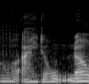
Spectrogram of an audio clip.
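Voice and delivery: in a whisper. Answering a frightened question about what is happening to ma, whispered. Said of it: "whispered Mary".

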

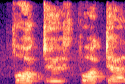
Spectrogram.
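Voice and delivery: mock furious tone. Recalling a team's loss, the speaker acts out a teammate, mock-angry. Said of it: "They're slam doors".

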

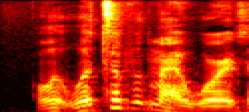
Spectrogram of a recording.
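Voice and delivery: ordinary delivery

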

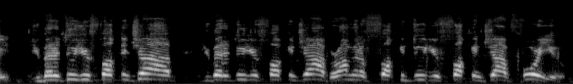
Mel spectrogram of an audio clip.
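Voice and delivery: put-on very high, rasping, swooping, escalating holler. Retelling how the angry man yelled again, even louder: imitating a man yelling louder. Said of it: "even louder".

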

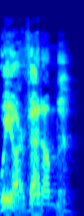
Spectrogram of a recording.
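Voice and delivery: deep, auto-tuned, effects-track-like voice. Retelling a trailer scene, the character answering the bad guy, Venom's deep auto-tune voice. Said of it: "in the deep auto-tune voice that they use".

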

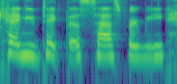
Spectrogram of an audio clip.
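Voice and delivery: plain

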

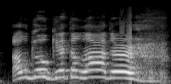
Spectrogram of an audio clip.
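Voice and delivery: high, drawn-out, carried-away shouting. Voicing Robin, who runs off to fetch a ladder: shouting in character. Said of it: "Don't shout".

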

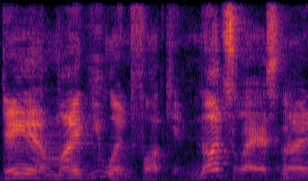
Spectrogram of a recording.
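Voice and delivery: ordinary delivery

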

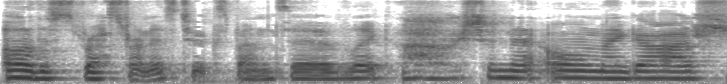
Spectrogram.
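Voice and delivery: mock muttering under breath. Retelling a couple discussing a restaurant's cost: imitating muttering under breath. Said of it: "discussing under their breath".

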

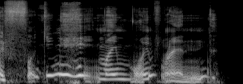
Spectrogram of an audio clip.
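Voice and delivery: put-on crying, very high, swooping, wailing sobs. Retelling a friend sitting down and crying: imitating someone crying. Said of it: "sits back down and starts crying".

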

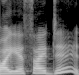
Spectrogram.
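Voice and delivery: sunny, cheerful tone. Retelling a girl's answer when the teacher questions her, imitating a cheerful reply. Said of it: "she like cheerfully goes".

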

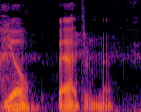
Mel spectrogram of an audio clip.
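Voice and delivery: deep, low voice. Retelling what someone who walked in asked for: imitating a deep voice. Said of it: "just like that with that deep voice".

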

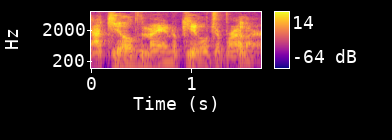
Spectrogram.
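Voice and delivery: wickedly delighted, gleefully evil tone. Retelling a scene where Morgan walks up to Henry: imitating Morgan, gleefully evil. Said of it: "gleefully evil, walks up to Henry and is like".

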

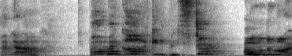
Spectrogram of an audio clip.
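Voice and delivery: acted furious high-pitched voice. Retelling a night-time request to turn on the light: imitating Manu's angry voice. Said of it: "you were having so angry voice".

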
